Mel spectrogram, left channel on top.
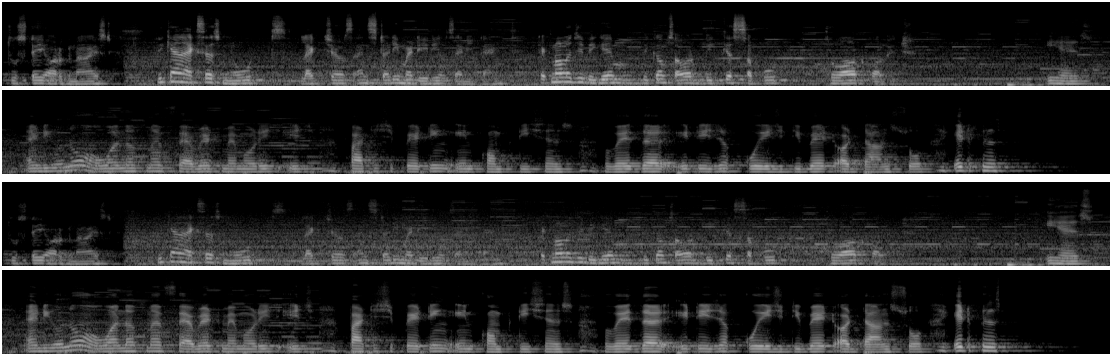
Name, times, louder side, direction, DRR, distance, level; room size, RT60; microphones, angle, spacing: voice 1, 0.0-7.8 8.2-9.1, left 3 dB, 65° left, 15 dB, 0.6 m, -31 dB
sound 1, 1.2-13.2, right 1 dB, 60° right, 1.7 m, -44 dB
sound 2, 3.8-14.3, right 1 dB, 25° right, 4.3 m, -48 dB
voice 2, 10.4-21.1, right 2 dB, 40° right, 13 dB, 0.7 m, -32 dB
18.0 x 11.0 x 7.0 m, 1.2 s
head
